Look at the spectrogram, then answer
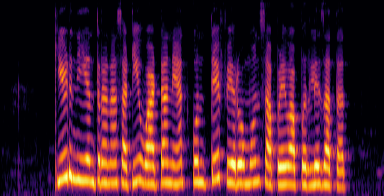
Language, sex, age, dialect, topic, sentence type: Marathi, female, 18-24, Standard Marathi, agriculture, question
